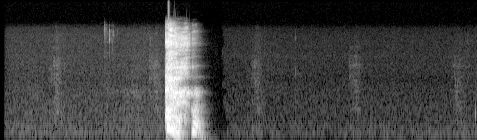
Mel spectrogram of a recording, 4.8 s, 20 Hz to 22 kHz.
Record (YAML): cough_length: 4.8 s
cough_amplitude: 31246
cough_signal_mean_std_ratio: 0.19
survey_phase: beta (2021-08-13 to 2022-03-07)
age: 45-64
gender: Female
wearing_mask: 'No'
symptom_none: true
smoker_status: Ex-smoker
respiratory_condition_asthma: false
respiratory_condition_other: false
recruitment_source: REACT
submission_delay: 1 day
covid_test_result: Negative
covid_test_method: RT-qPCR
influenza_a_test_result: Negative
influenza_b_test_result: Negative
